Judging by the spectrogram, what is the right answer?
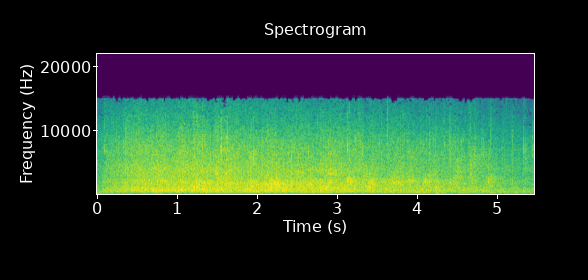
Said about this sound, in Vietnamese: chúng ta hãy dâng cao tràng pháo tay để phát nguyện làm việc này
